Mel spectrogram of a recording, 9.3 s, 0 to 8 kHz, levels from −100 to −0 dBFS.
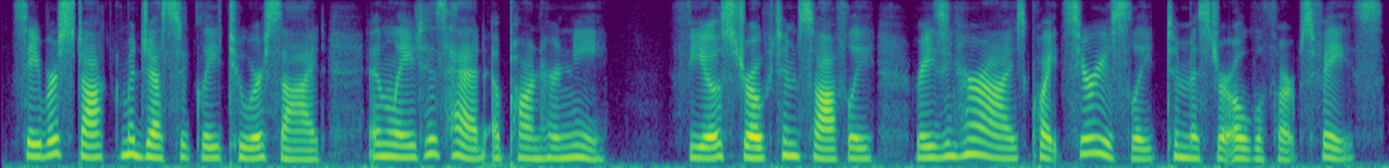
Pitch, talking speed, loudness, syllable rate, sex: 200 Hz, 170 wpm, -19 LUFS, 5.2 syllables/s, female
